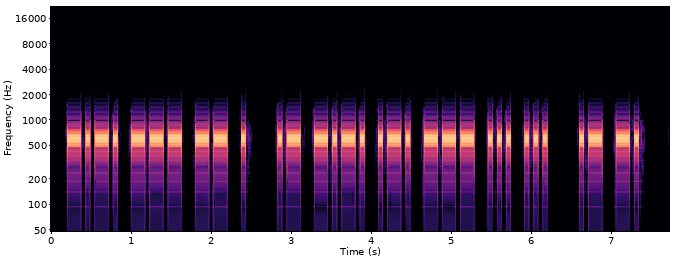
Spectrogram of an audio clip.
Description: Morse code, heard as a keyed tone, about 21 wpm, 600 Hz. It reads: COME ACROSS AN
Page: CW med Gnister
